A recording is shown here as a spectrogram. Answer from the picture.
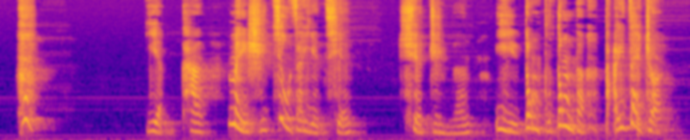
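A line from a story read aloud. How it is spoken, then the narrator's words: Annoyed muttering. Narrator (Chinese): 狐狸窝火的嘟囔着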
